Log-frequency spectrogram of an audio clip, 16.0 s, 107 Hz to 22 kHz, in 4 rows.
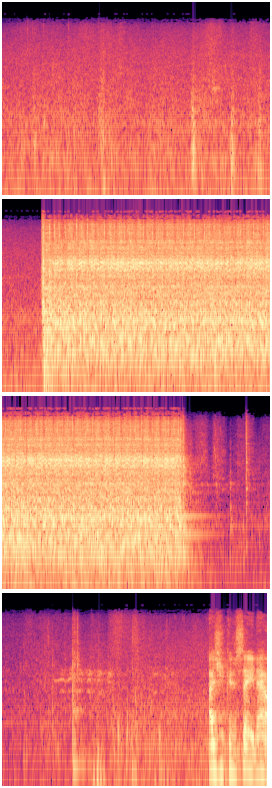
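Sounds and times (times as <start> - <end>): starter motor cranking engine: 4.6 - 10.9.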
